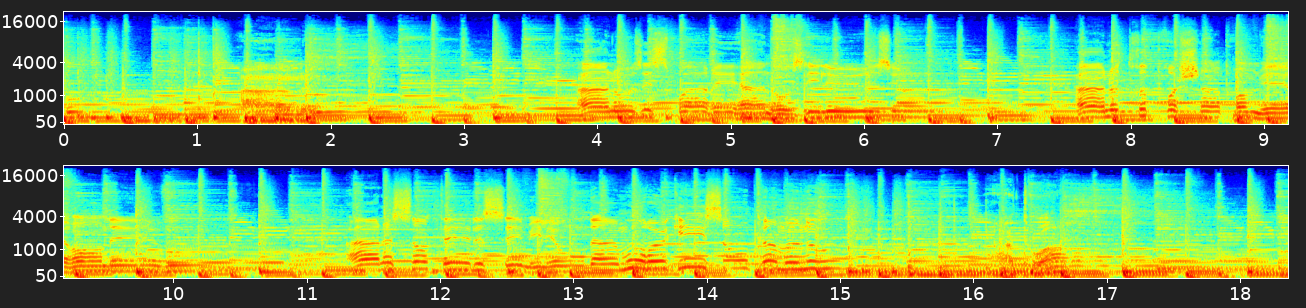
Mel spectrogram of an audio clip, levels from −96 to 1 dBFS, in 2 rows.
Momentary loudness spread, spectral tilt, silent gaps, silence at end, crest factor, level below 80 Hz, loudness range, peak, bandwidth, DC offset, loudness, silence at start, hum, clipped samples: 5 LU; -5.5 dB/octave; none; 0 s; 14 dB; -24 dBFS; 2 LU; 0 dBFS; over 20 kHz; under 0.1%; -16 LUFS; 0 s; none; under 0.1%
